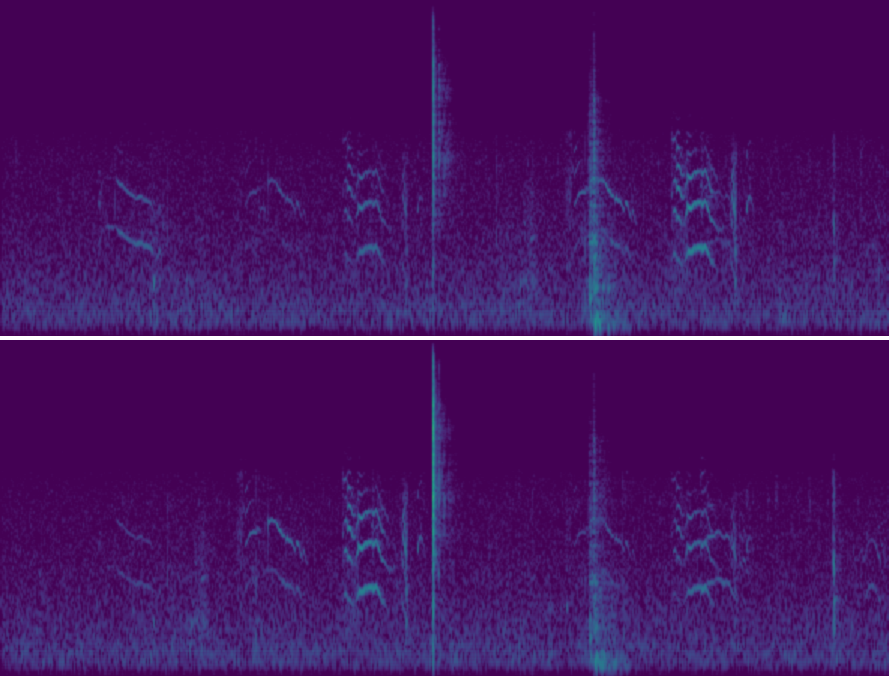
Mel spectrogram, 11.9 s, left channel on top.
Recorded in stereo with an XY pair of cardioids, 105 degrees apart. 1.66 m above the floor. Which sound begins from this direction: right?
A splash, at 5.8 s.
